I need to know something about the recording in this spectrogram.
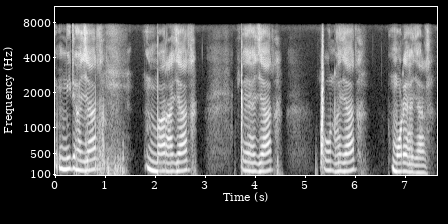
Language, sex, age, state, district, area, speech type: Santali, male, 30-45, West Bengal, Bankura, rural, spontaneous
